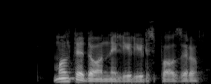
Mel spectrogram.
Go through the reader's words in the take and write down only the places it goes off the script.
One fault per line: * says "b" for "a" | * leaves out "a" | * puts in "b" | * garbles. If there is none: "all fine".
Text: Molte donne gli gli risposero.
all fine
